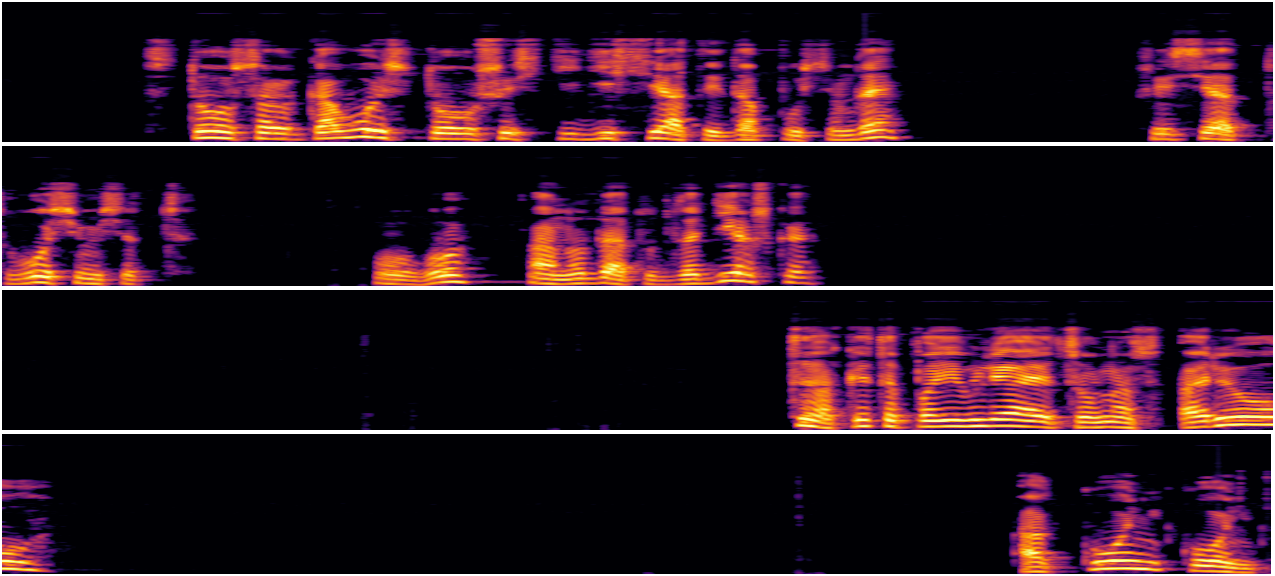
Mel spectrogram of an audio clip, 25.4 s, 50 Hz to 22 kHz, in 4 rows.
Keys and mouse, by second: 3.6 click, 8.3 click, 10.1-14.8 drag, 17.6-23.3 drag.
